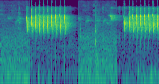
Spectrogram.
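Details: Bar-winged prinia song for training caged birds: two bursts of rapid, evenly spaced high piping notes, about a dozen per burst, with a quiet gap between them.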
